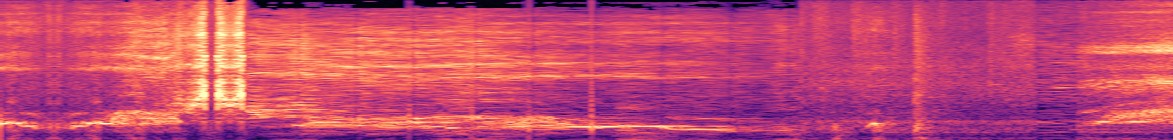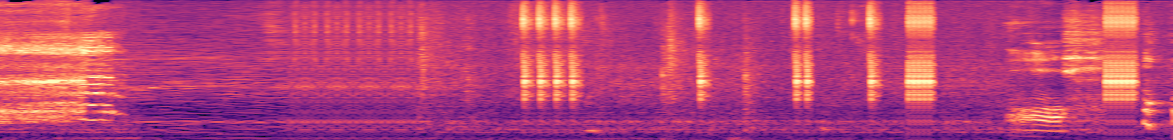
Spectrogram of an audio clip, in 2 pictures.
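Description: Heavily edited remix audio with a musical character: a series of stretched, pitch-shifted sounds, including a long held tone and a rising glide. It ends in a run of rapid stutter-cut repeats in the last few seconds.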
